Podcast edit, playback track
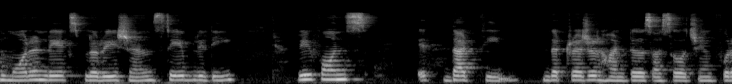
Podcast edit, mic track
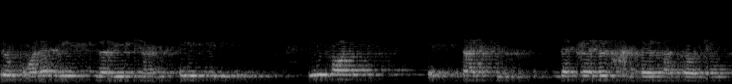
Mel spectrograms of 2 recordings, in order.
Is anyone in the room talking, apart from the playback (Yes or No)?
No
